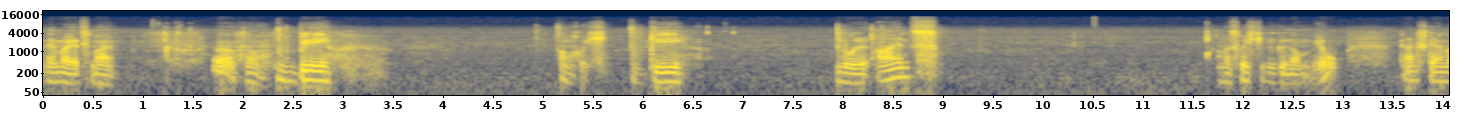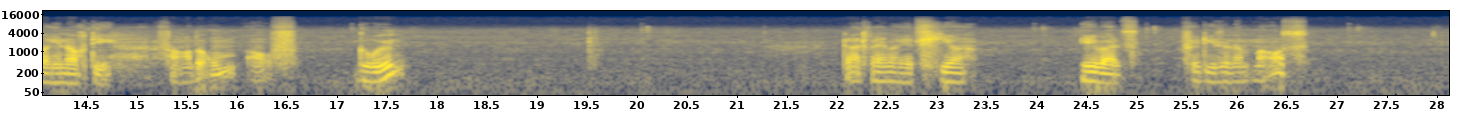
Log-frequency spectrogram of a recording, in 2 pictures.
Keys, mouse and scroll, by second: 2.7 shift+b, 5.3 BackSpace, 6.1 g, 8.3 0, 8.7 1, 9.1 Return, 14.8 click, 17.5 click, 20.4 middle click, 22.5 click, 24.3 click, 25.5 middle click, 27.5 click.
